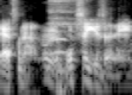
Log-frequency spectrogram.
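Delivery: breathy half-whisper. Joking about dyed snack seasoning, doing an RFK Junior impression. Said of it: "That was a good impersonation".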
